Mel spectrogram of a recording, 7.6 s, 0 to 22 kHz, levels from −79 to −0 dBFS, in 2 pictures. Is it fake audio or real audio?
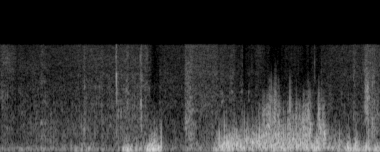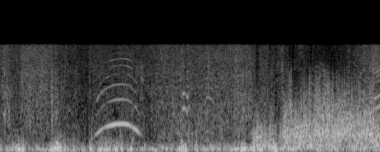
real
